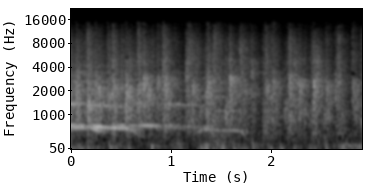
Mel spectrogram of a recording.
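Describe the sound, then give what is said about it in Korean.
Steady, dense clapping from a small group welcoming a pop culture critic as the guest of a talk show fills the whole three seconds, fairly loud and continuous, with a faint falling whistle-like tone over the first half. “오늘의 게스트 박지종 대중문화평론가를 박수로 모셔보도록 하겠습니다.”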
